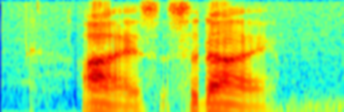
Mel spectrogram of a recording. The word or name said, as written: aes sedai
